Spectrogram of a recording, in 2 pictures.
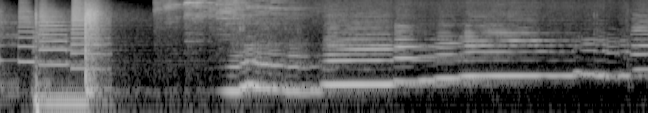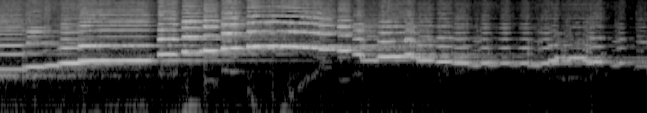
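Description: Recorded instrumental music plays, opening with a sharp struck note before a smooth, singing melodic line climbs steadily higher and holds, fairly loud and steady, with no voices.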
